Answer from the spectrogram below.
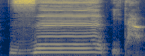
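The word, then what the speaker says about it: dê: 얘 디귿으로 발음하면 된다, 안 된다? 절대 안 된다. 그래서 z고 얘는 ze, 생각하면 ze이고.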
